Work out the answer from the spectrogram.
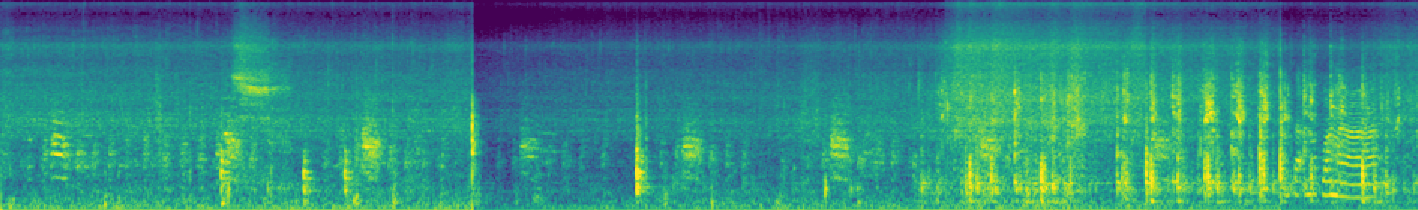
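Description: Ground spice paste sizzling as it fries in an aluminium wok. A sharp click comes a little past six seconds, after which the sizzle is quieter. From about two-thirds of the way in, a metal spatula scrapes and taps the wok in quick strokes as the paste is stirred.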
